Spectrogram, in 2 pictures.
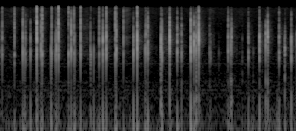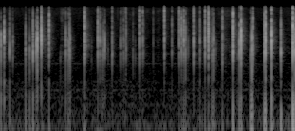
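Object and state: Cardstock cutout.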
